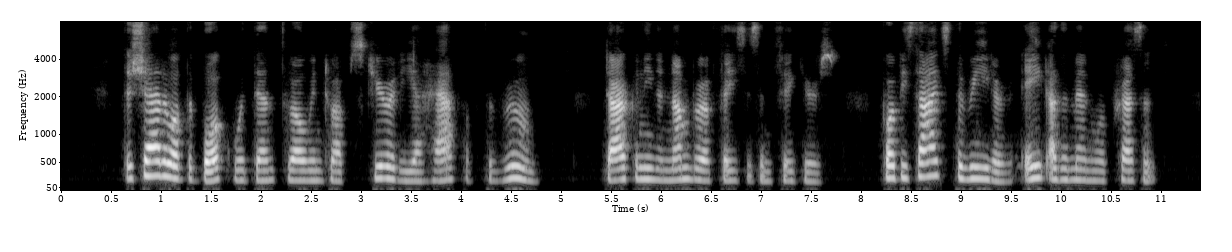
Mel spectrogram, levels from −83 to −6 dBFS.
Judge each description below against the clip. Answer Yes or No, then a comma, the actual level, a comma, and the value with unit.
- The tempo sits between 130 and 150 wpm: No, average, 165 wpm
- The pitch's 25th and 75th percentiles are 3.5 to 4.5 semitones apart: No, average, 2.9 semitones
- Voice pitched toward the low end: No, medium, 185 Hz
